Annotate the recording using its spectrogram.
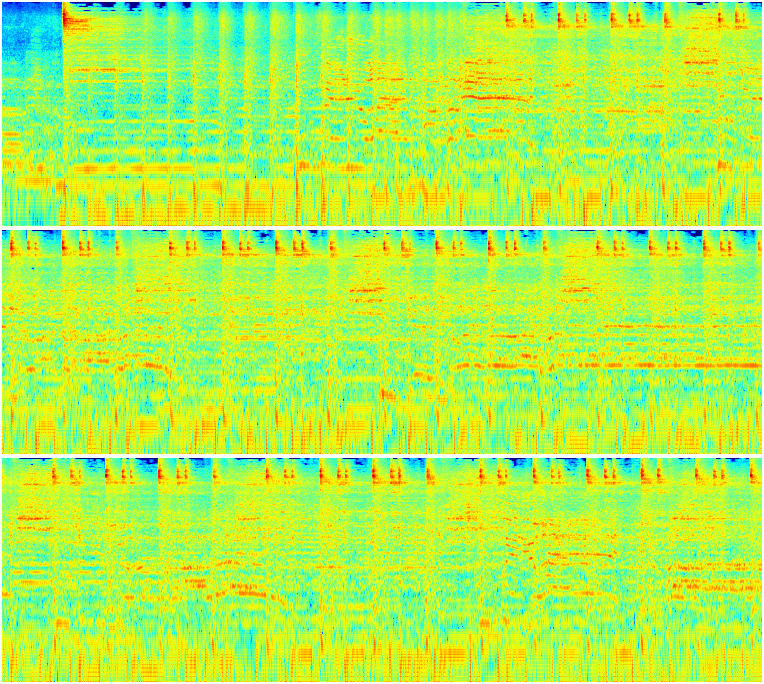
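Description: Rockabilly band playing an instrumental passage live in a rehearsal room: upright bass, electric guitar and drum kit. The full band with drums comes in about half a second in, after a brief sparser moment, and runs at a steady beat, picked up by a camcorder's microphone.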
